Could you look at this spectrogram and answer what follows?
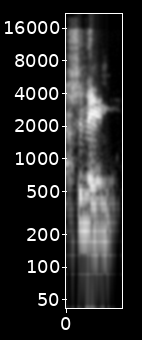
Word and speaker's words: Shanann: Shanann.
